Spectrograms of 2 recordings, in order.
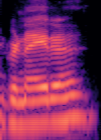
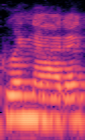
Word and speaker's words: Grenada: uh your journey so from Grenada right Grenada exactly not Granada Grenada 10 points to you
